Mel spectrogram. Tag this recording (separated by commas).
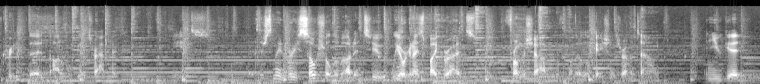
Music, Speech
